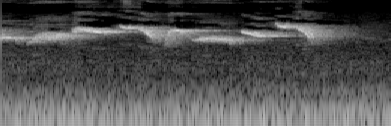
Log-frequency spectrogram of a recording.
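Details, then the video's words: Wambi, said to be very tame, singing: a smooth, continuous warbled whistle that rises and falls in slow waves, over a low background rumble. "Wambi Gacor Super Jinak"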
